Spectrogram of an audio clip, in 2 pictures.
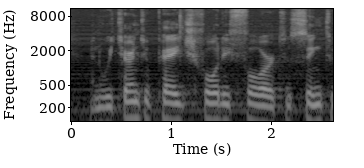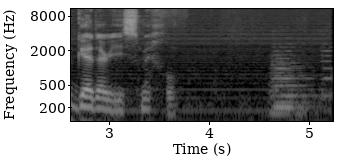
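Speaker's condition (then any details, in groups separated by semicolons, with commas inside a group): No condition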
